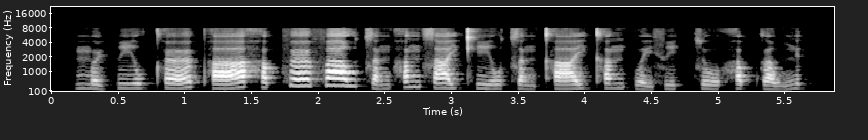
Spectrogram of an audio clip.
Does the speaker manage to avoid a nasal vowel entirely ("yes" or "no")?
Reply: yes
